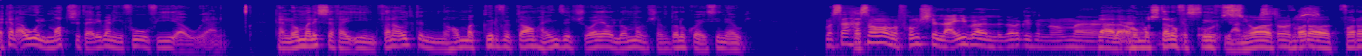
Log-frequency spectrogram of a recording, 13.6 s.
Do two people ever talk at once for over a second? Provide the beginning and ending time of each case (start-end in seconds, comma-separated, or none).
11.2-13.1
